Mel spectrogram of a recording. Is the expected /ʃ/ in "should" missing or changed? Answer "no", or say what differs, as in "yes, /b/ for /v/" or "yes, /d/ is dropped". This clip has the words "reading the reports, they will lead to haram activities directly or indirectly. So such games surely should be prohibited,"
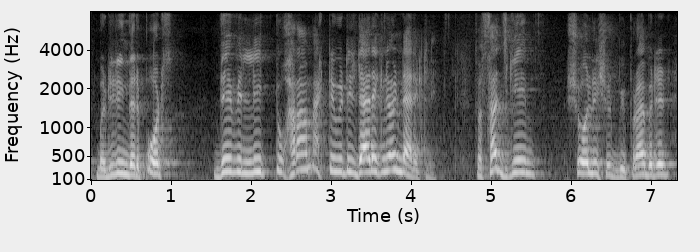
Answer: no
